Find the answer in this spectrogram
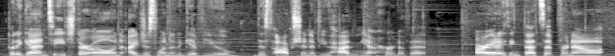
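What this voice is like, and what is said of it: Congested voice from a cold. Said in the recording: “As you can probably tell in my voice, I have a bit of a cold. ... it's starting to hurt to talk”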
